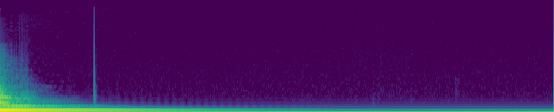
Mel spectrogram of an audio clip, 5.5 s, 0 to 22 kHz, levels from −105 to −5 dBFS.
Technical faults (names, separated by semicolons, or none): DC step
